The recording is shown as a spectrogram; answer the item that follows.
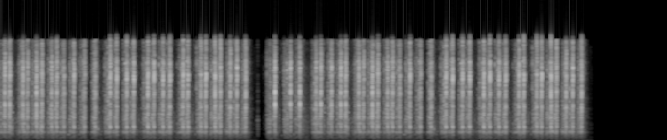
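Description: Rapid typing clatter of keys, many strokes a second, in two runs with a brief break about four seconds in; it stops about nine seconds in.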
